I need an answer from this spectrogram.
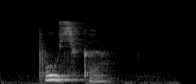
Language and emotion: Russian, neutral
